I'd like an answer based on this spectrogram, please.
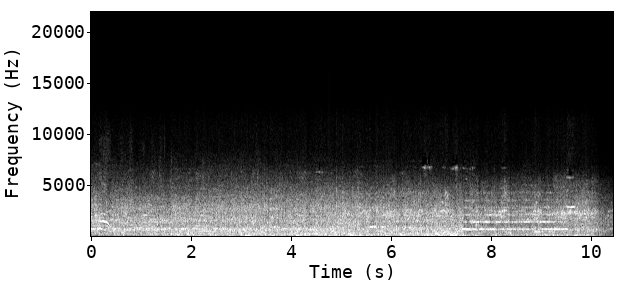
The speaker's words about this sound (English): People dart across the tracks as the train slows.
